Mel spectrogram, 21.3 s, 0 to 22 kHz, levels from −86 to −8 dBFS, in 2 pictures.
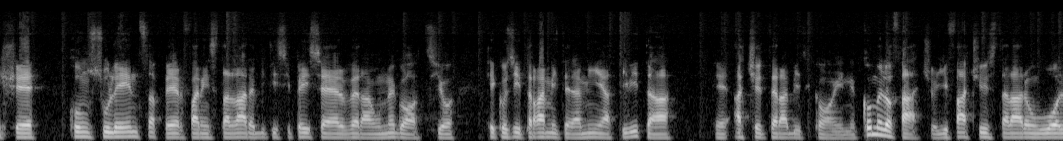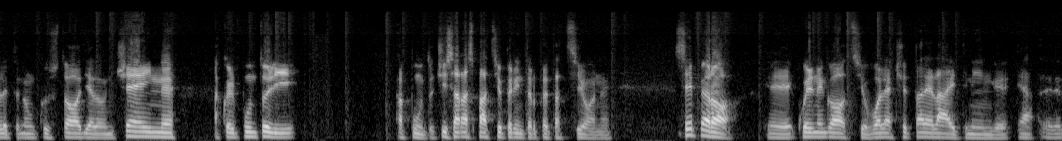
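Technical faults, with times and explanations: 0.53–0.61 s, 13.77–13.89 s, 14.31–14.47 s, 16.97–17.37 s: comfort noise in place of the background. The sender likely stopped transmitting in pauses, consistent with Opus discontinuous transmission, so the receiver filled 80–400 ms with synthetic noise. The detailed room background becomes flat, featureless hiss, about 4 dB quieter in the first gap and within about 1 dB elsewhere.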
